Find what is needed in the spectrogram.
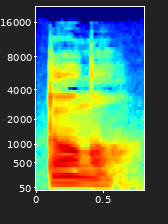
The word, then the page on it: tooqo: Apatani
